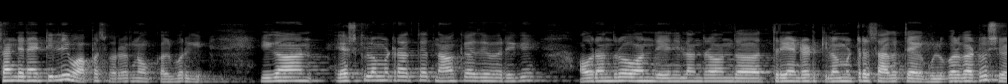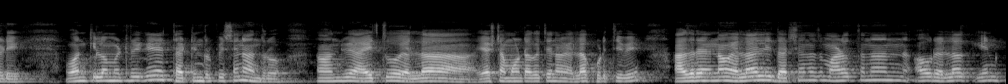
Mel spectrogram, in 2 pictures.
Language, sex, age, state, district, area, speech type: Kannada, male, 18-30, Karnataka, Gulbarga, urban, spontaneous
